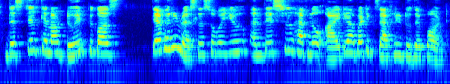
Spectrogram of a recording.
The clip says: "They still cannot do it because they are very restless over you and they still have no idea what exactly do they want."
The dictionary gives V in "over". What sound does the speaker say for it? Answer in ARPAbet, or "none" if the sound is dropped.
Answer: V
